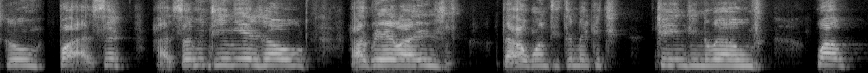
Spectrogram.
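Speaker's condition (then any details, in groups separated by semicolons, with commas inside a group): Cerebral palsy; diagnosed around 10 months old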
